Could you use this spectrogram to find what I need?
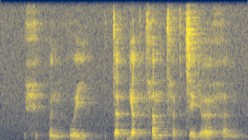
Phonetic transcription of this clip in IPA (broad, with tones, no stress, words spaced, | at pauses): hɪ˥k̚pɵ˨nkʷʰe˧j | t̪ɐ˥k̚ jɐ˥k̚t̪ʰɐ˥mt̪ʰɐ˨˥k̚ t͡se˨˩jœː˧hɐ˨ŋ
